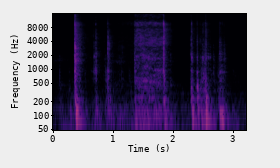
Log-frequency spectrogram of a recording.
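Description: Small snips cut around a printed Christmas card sentiment, taking short irregular chops close to the mic. A few crisp clicks are followed by a brief scraping stretch and then more quick cuts.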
